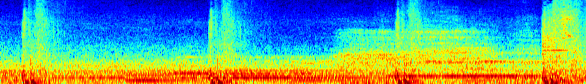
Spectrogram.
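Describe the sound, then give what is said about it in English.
Four heavy, booming stomps land about every second and a half over a low rumble, the ground shaking, each with a crunching metallic impact as a huge beast steps on the front of a car and crushes its hood flat on a foggy street. “One huge beast stepped on the front of their car. It crushed the hood flat.”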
